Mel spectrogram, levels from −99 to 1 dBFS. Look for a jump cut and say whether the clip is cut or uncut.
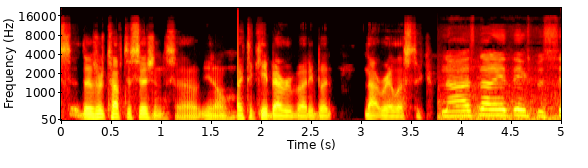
cut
